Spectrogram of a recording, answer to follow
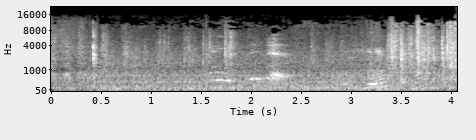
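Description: Cheese scraped on a metal box grater: a few faint scraping strokes, more of them near the end, with soft voices murmuring.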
